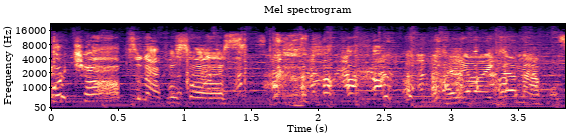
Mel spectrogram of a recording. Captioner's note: moms laughing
